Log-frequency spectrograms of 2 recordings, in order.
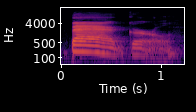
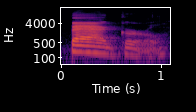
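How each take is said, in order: No difference in how they are said.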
